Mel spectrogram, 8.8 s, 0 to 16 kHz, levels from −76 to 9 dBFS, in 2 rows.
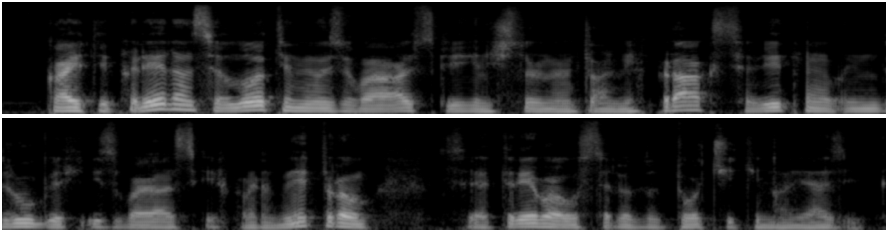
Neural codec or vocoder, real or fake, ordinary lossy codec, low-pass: codec, 32 kHz, 1.9 kbps, SNAC; fake; none; 14.4 kHz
